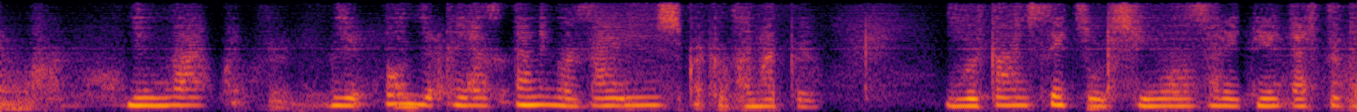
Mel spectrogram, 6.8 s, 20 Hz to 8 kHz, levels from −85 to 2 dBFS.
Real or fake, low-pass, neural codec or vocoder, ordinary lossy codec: fake; 7.2 kHz; codec, 44.1 kHz, 0.9 kbps, DAC; none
